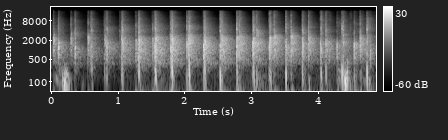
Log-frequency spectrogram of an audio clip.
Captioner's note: everyone clapping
